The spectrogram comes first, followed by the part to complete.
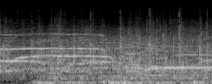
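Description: Wrestling crowd cheering and shouting at ringside, with shrill, held yells on top. A music track's low bass comes in under the crowd about a third of a second in.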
